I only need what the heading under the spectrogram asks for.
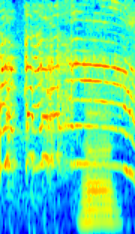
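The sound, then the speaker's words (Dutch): A Twente bantam rooster crows once in a long, loud, strongly tonal call among Twente bantam hens, with shorter bursts of fowl sounds around the crow. “Maar dan gaan deze prachtige hanen en kippen die gaan misschien verloren.”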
